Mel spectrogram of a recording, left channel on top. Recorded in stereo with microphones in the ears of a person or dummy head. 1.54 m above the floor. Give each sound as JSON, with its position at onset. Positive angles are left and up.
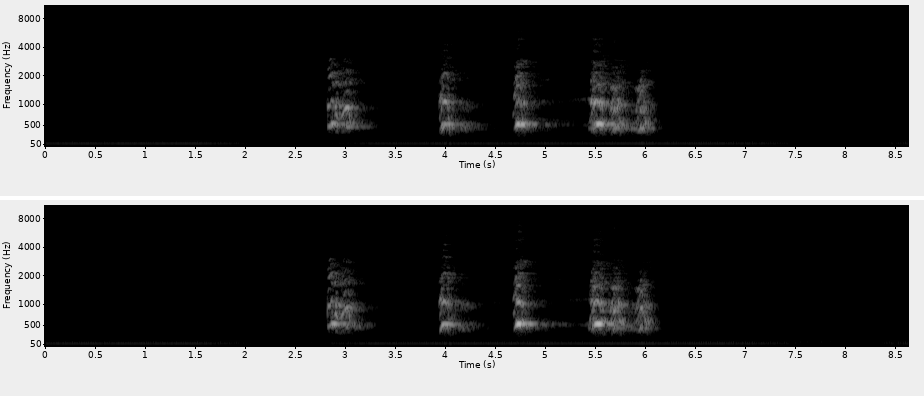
{"t": 2.8, "sound": "a dog barking", "side_deg": -35, "distance_m": 2.5}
